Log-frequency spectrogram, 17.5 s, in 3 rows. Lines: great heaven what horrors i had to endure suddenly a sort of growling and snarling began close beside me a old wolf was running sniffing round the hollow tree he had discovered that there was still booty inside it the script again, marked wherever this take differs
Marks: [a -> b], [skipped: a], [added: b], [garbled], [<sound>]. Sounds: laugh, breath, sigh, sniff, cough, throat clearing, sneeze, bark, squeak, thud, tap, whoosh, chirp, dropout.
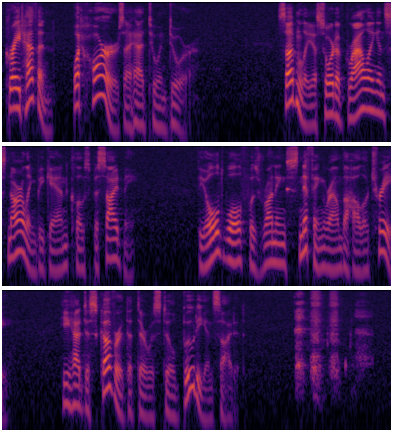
great heaven what horrors i had to endure suddenly a sort of growling and snarling began close beside me [a -> the] old wolf was running sniffing round the hollow tree he had discovered that there was still booty inside it [sniff]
